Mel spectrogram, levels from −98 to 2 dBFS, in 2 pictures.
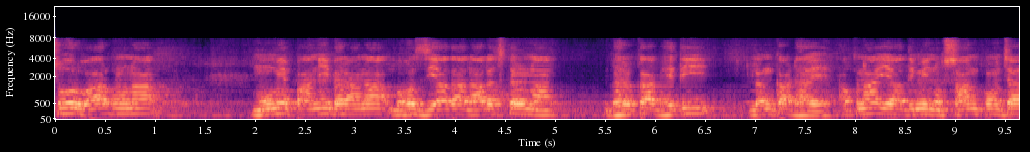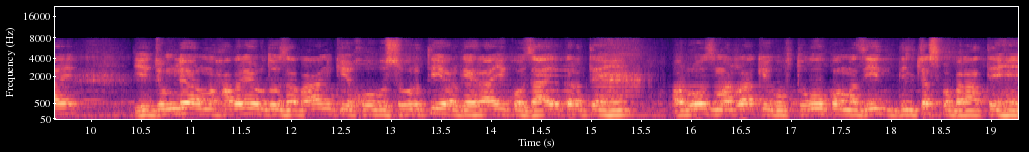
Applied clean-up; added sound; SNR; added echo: neural separator model SepFormer DNS4.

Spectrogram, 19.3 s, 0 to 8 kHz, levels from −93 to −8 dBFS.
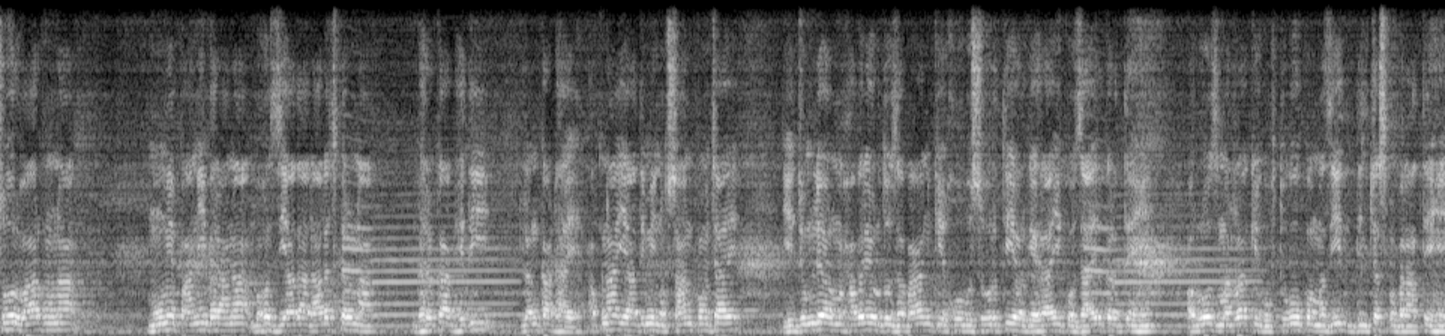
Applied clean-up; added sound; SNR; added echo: none; Wind instrument, woodwind instrument; 13 dB; reverberation time 0.2 s.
